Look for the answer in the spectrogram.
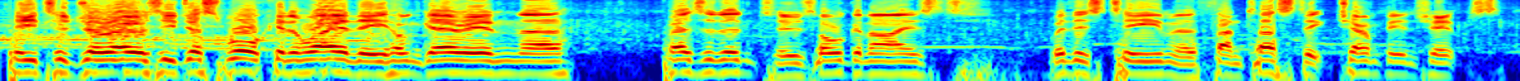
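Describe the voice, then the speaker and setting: A man with a slightly high voice hosts live coverage of an outdoor sporting event. He is effusive, often doubles up his words, and speaks in an improvised presenting style in the open air. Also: flat delivery, moderate pace, hardly any pauses, a little hiss or hum, rough recording. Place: outdoors at a regatta stadium.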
